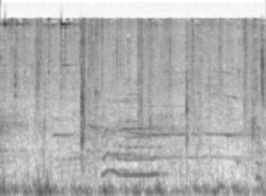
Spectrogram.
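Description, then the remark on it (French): A rooster on an upper floor crows once in a long, drawn-out call with a rising then steady tone, somewhat muffled, over a low rumbling background. “il y a un coq à l'étage.”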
